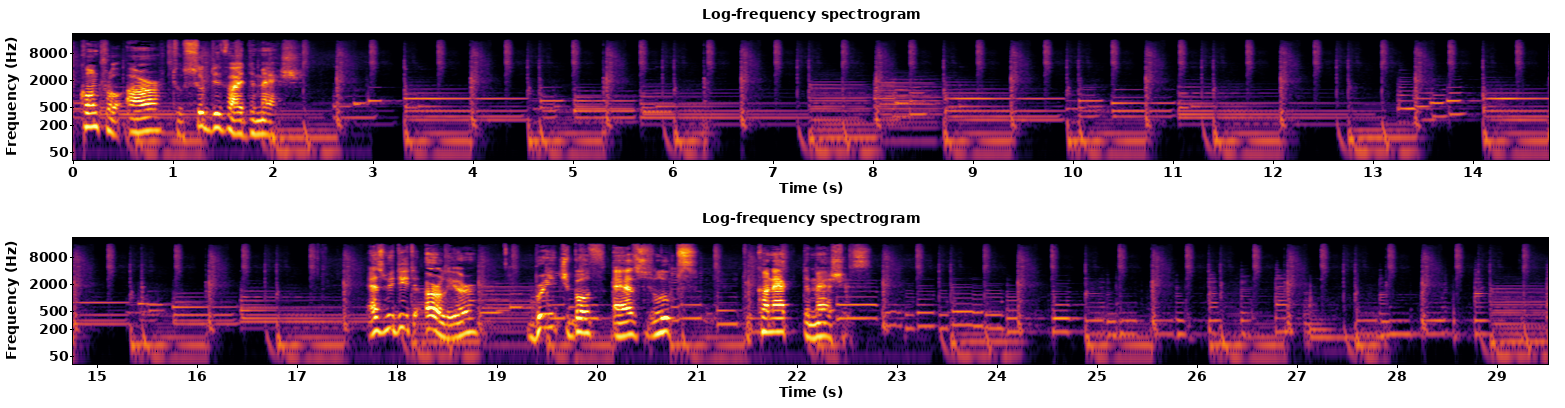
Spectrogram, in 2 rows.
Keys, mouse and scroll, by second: 4.9 scroll down 2, 5.2-5.7 scroll up 1, 5.7 click, 6.2 click, 7.4 l, 15.1 click, 16.8-17.4 scroll down 4, 17.4-18.0 scroll up 5, 18.0 shift+middle click, 18.3 scroll up 4, 18.7 shift+middle click, 19.1 scroll up 2, 19.4-21.6 middle drag, 22.3-24.8 middle drag, 24.8 click, 26.7 middle click, 27.6 shift+click, 28.9 q.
